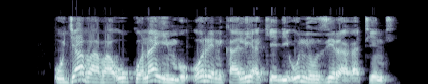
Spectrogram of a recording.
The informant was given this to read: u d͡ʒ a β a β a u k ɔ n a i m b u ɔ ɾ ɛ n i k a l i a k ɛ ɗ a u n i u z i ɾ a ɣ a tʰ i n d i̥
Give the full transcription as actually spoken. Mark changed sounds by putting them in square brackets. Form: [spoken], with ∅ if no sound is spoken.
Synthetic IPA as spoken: u d͡ʒ a β a β a u k ɔ n a i m b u ɔ ɾ ɛ n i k a l i a k ɛ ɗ [i] u n i u z i ɾ a ɣ a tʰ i n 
